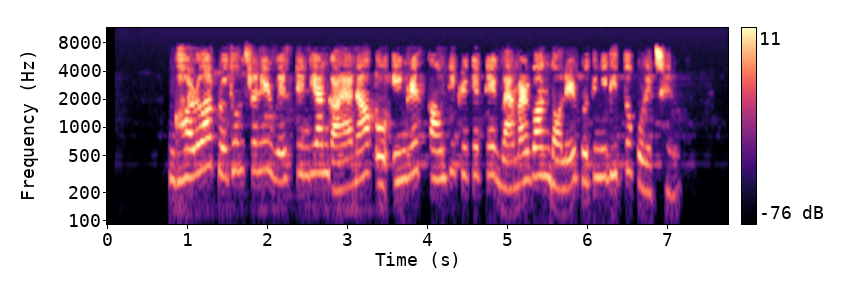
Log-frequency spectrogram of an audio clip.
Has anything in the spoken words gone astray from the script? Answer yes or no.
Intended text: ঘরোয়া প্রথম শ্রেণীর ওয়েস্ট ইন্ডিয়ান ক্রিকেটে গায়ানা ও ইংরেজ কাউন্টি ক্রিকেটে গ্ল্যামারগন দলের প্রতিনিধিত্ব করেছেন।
yes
